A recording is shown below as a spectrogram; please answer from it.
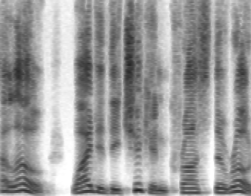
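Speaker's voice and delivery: put-on alien voice. Mocking the other speaker by imitating a movie alien trying humor: alien trying to do humor. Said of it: "the alien is trying to do humor".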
